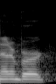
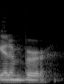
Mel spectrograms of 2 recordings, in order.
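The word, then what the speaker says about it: Edinburgh: four years in Edinburg do you keep throwing the G in there yeah like Burger yeah but it's yeah you know remember it's almost like you put the r early in syllable edin oh like you're cold like edin Burr yeah okay bur yeah I'll take that like Aaron Burr cuz I think like Hamburg you know the strong Burger G all right so back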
